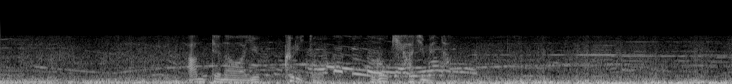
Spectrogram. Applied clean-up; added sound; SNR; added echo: none; Motor vehicle (road) / Siren; 9 dB; none.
